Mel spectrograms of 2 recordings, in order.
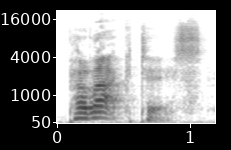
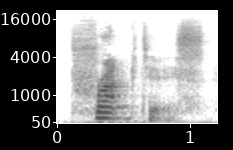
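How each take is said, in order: First: The R is tapped against the mouth roof. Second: The R is smooth, the tongue not touching. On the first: The speaker calls it wrong. "where their tongue touches the roof of their mouth for the R sound when it shouldn't" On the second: The speaker calls it right. "which is exactly how he should be saying it"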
